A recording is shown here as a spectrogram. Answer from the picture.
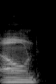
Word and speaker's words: pwned: for me to pronounce poemed hooned opponent own p-w-n-e-d hooned i like your version better yeah oh you got pwned you got what yeah owned it's just owned it's uh you know you you just really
